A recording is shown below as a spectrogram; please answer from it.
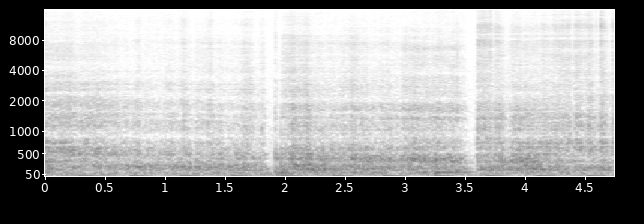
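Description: A felt-tip marker held in the fingers is dragged across a flat white paper sheet resting on a solid table surface, drawing lines. A steady, low, soft scratching drag runs throughout, broken by two brief pauses between strokes.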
